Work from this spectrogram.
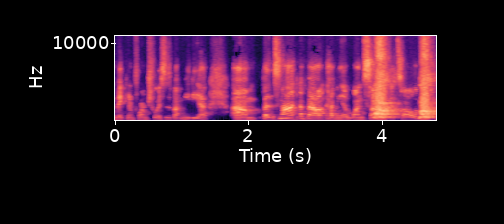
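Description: A dog barks in short repeated bursts under and between steady speech from a person talking, with a louder bark near the end.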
